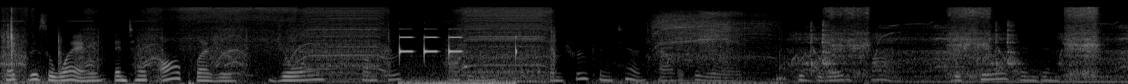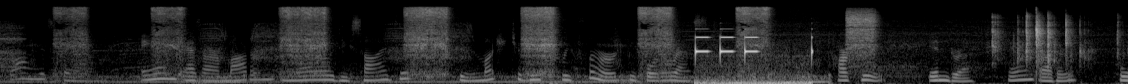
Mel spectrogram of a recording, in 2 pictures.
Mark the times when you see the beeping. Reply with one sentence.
You can hear the beeping from 4.0 to 5.2 s and from 18.2 to 19.4 s.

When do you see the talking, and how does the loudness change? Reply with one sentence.
The talking can be heard from 0.0 to 22.5 s, getting quieter then louder.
